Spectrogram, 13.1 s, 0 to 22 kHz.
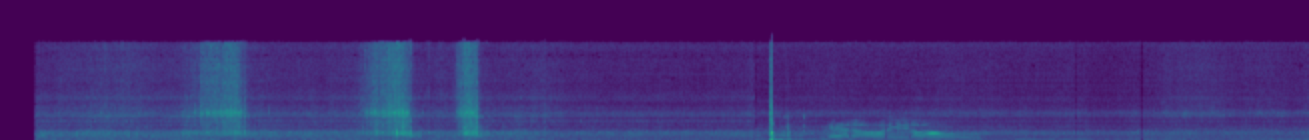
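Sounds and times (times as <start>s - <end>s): loud water splashes: 0.8s - 2.7s.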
